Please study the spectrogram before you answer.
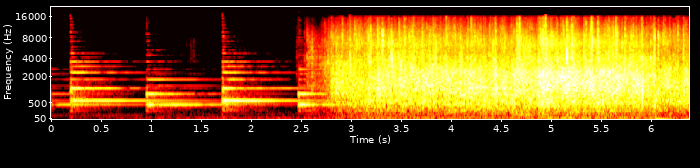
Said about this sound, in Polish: Nie po raz pierwszy siedzimy w loży dyrektorskiej w Teatrze Osterwy. Publiczność właśnie skończyła oklaskiwać przedstawienie.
